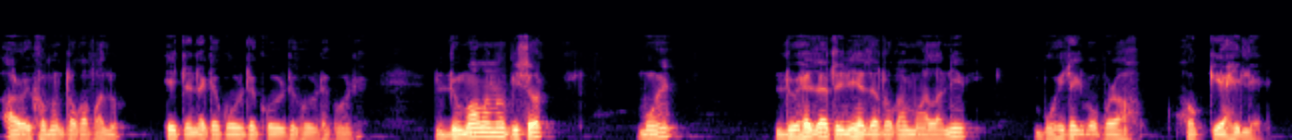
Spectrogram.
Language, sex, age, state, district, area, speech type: Assamese, male, 60+, Assam, Charaideo, rural, spontaneous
